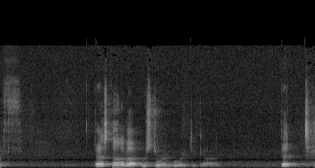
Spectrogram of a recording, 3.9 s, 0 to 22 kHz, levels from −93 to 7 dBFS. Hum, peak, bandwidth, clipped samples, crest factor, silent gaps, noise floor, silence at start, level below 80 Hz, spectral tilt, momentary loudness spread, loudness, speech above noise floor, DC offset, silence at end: none; -16 dBFS; 16 kHz; under 0.1%; 20 dB; none; -61 dBFS; 0 s; under -90 dBFS; 0 dB/octave; 22 LU; -33 LUFS; 27 dB; under 0.1%; 0 s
